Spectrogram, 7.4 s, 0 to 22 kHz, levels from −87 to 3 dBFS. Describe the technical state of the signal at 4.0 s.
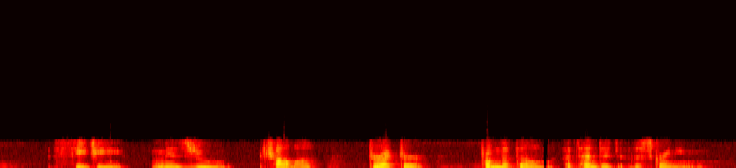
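At 4.0 s, as across the whole clip, the speech is squeezed through a Bluetooth CVSD headset codec. One-bit adaptive delta coding, banded 300 Hz to 3.6 kHz, leaves it muffled, grainy and audibly distorted.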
